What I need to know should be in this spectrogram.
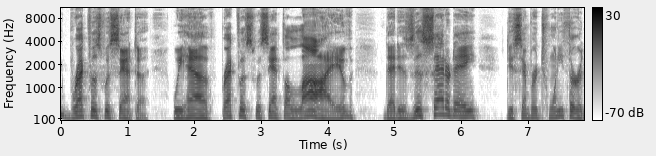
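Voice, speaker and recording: A man playing a kindly old Santa Claus, hosting a children's Christmas show in a folksy, deliberate storyteller's manner. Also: mid-range voice, a bit bright, no room sound, clean studio sound, natural voice. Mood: friendly, inviting. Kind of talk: scripted announcements and storybook reading for children.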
